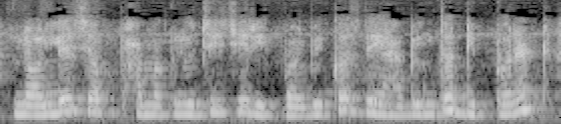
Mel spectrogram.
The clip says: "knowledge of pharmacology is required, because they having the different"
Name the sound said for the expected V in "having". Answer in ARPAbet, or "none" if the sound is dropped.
B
